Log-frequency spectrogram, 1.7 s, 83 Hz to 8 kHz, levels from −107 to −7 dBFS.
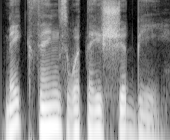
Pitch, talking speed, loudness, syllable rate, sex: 105 Hz, 210 wpm, -16 LUFS, 3.7 syllables/s, male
